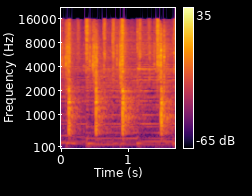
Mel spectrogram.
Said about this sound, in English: All right, got the celery chopped.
